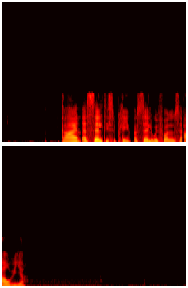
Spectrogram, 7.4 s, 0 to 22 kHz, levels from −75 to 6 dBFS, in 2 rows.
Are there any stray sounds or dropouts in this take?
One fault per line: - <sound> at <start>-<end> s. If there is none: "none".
none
